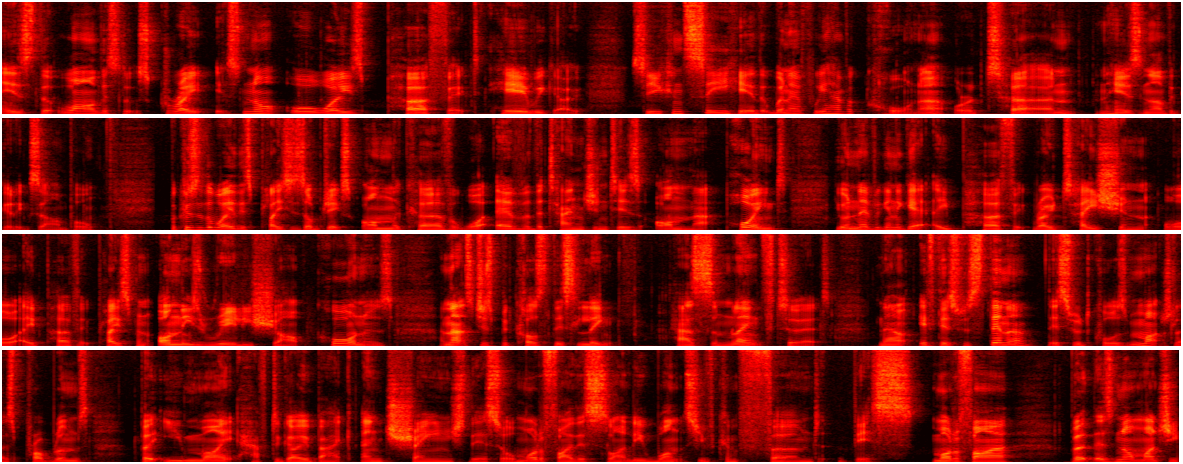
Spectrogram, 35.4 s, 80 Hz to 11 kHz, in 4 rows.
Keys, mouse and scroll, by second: 0.0 shift+middle click, 0.3-0.7 scroll up 1, 0.7 middle click, 1.4 scroll down 1, 1.7 shift+middle click, 2.6 middle click, 3.3-3.6 scroll up 1, 3.6 shift+middle click, 3.9-4.4 shift+scroll up 2, 4.4 middle click, 6.2 shift+middle click, 6.2 middle click, 6.3 shift+middle click, 6.6-7.3 scroll up 1, 7.4 shift+middle click, 7.5 middle click, 7.6 shift+middle click, 8.4 middle click, 8.6-9.0 scroll up 1, 9.0 middle click, 9.6-10.2 scroll down 1, 10.2 middle click, 10.6-12.0 scroll down 2, 12.0 middle click, 12.7-14.4 scroll up 1, 14.8-15.2 scroll down 1, 15.2 middle click, 18.2-18.8 scroll up 1, 20.1 middle click, 20.8-21.2 scroll down 1, 21.9 click, 22.3 shift+middle click, 22.5-23.4 scroll up 1, 23.5 shift+middle click, 23.8-24.2 shift+scroll up 2, 24.2 shift+middle click, 25.0 click, 26.4-27.1 scroll down 1, 27.1 middle click, 28.6-29.0 scroll down 1, 29.0-30.5 scroll up 1, 30.6 shift+middle click, 30.7 middle click, 30.8 shift+middle click, 31.0-32.0 scroll up 1, 32.0-32.4 scroll down 1, 32.5 shift+middle click, 34.2 scroll down 1, 34.6 shift+middle click.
